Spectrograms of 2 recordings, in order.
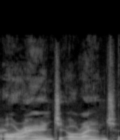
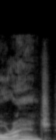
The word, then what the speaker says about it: Orange: Orange. Ricordiamo sempre, ti ricordi la pronuncia Orange? Non orange.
